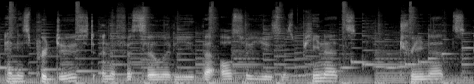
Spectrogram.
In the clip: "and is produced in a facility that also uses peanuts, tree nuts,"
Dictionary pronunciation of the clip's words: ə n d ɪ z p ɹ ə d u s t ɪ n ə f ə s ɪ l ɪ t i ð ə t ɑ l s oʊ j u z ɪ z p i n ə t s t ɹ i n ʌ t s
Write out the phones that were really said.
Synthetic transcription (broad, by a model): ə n ɪ z p ɹ ə d u s t ɪ n ə f ə s ɪ l ɪ t i ð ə t ɑ l s oʊ j u z ɪ z p i n ə t s t ɹ i n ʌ t s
